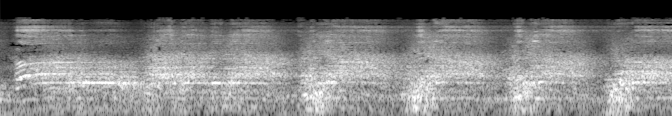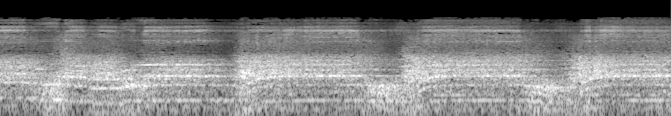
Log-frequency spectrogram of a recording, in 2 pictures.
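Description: An elderly man speaks calmly and steadily into a microphone.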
